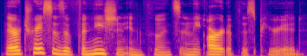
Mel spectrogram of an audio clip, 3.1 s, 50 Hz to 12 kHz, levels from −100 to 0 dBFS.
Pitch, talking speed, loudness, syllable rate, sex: 180 Hz, 235 wpm, -22 LUFS, 6.9 syllables/s, female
